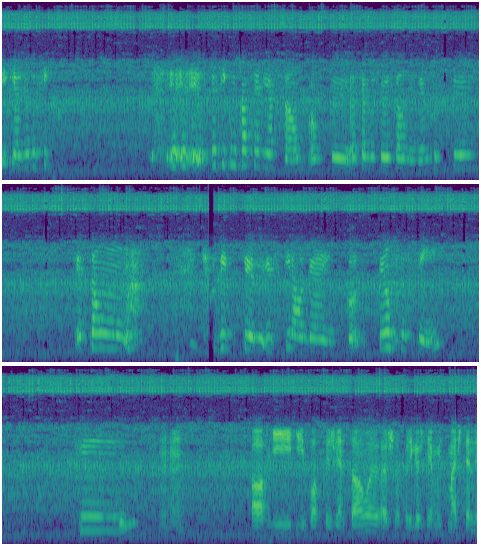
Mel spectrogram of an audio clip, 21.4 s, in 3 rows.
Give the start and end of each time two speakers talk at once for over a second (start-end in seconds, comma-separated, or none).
none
